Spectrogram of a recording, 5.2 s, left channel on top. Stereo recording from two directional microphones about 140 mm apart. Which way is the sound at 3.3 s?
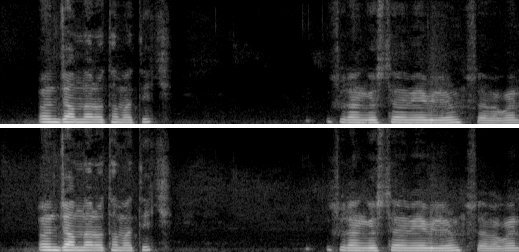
20° left (ahead or behind).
